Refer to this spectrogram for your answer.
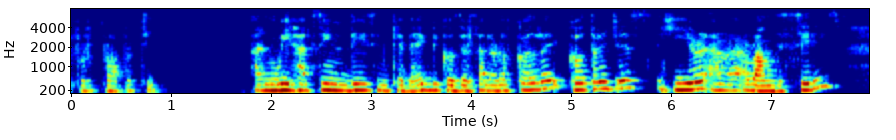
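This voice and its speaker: A woman talks at a fairly slow pace in a medium pitch. Her tone is dark and mellow, and somewhat breathy. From Colombia. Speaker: environmental law expert. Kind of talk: invited talk in online discussion. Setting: video call. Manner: halting, searching for English words.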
